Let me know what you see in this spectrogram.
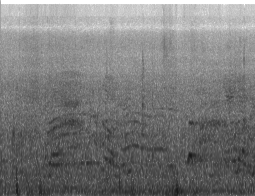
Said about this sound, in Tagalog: Hala, lakas ang hangin.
